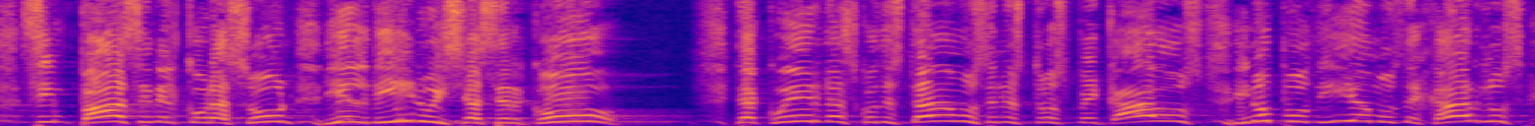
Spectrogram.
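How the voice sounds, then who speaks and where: A man preaching a sermon, moving between quiet, hushed teaching and loud, impassioned passages full of repeated rhetorical questions. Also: extremely high pitch, big-room sound. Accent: Colombian Spanish.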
